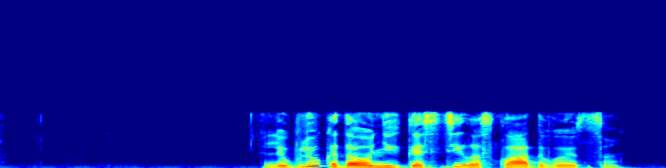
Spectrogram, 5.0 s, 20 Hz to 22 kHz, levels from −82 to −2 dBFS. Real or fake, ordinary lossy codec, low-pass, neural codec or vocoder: real; none; 7.2 kHz; none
